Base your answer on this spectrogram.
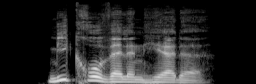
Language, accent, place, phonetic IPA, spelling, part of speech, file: German, Germany, Berlin, [ˈmiːkʁovɛlənˌheːɐ̯də], Mikrowellenherde, noun, De-Mikrowellenherde.ogg
- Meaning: nominative/accusative/genitive plural of Mikrowellenherd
